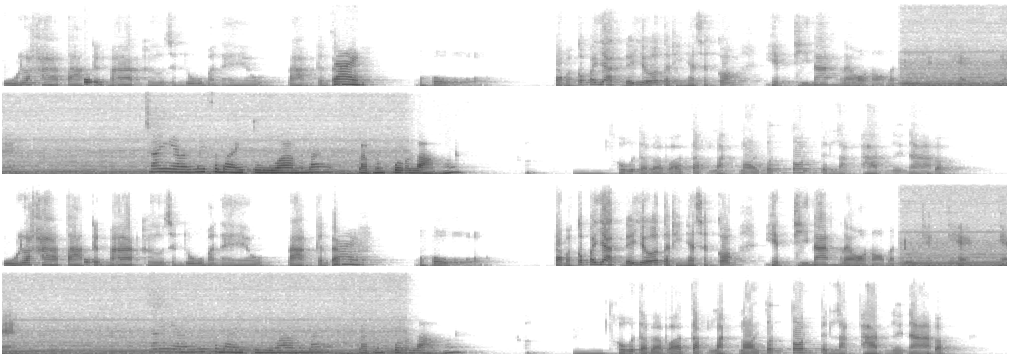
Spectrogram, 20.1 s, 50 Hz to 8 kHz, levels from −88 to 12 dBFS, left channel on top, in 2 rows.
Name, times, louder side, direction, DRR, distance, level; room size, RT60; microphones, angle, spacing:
voice 1, 0.0-3.7 4.2-4.8 5.5-10.2 15.8-19.5, right 5 dB, 45° right, 15 dB, 0.3 m, -34 dB
voice 2, 3.3-3.6 11.5-14.6, left 6 dB, 75° left, 15 dB, 0.3 m, -24 dB
sound 1, 9.0-14.1, equal, 15° right, 0.7 m, -33 dB
7.9 x 2.8 x 5.8 m, 0.67 s
head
